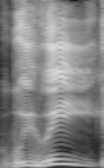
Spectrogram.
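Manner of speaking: a cartoon Frenchman agreeing brightly; French guy. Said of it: "And he's like".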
